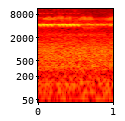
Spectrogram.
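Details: A cricket at night gives a fast, throbbing high trill of about a dozen pulses over half a second, then fades into a steady background chirring.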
